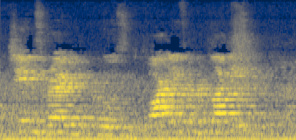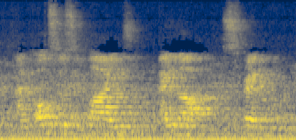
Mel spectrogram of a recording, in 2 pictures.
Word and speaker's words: Bruichladdich: It's not Bruichladdich, it's Bruichladdich. So you pronounce the first CH, not the second CH.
